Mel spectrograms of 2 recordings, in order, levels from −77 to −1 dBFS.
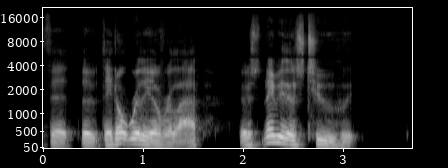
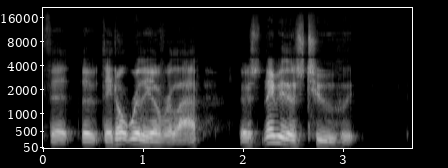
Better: first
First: none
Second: thin; very slightly; fading below 250 Hz

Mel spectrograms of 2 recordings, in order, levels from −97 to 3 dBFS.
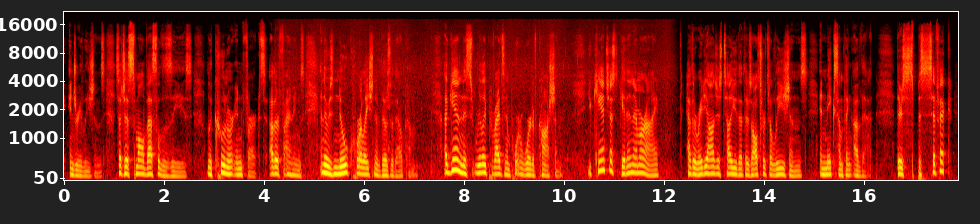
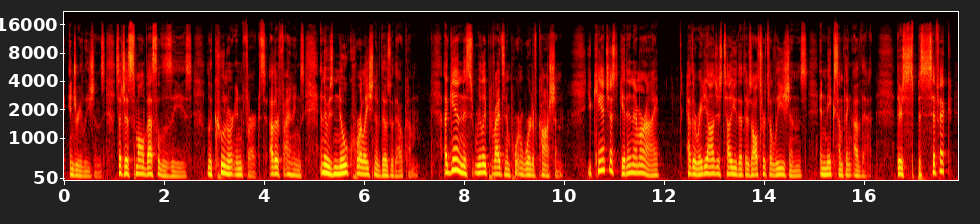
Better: second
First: hiss; faint; from 4 to 12 s; 25 dB below the speech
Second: none

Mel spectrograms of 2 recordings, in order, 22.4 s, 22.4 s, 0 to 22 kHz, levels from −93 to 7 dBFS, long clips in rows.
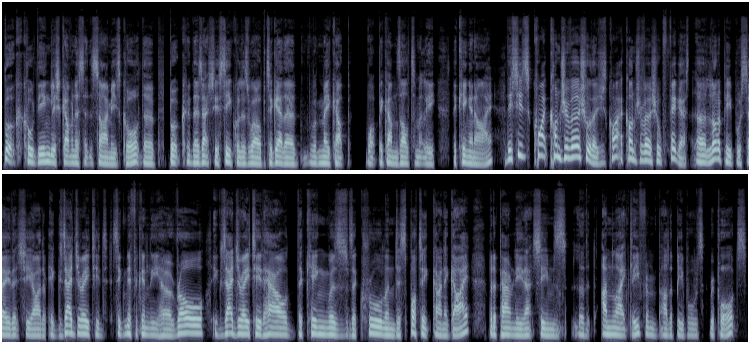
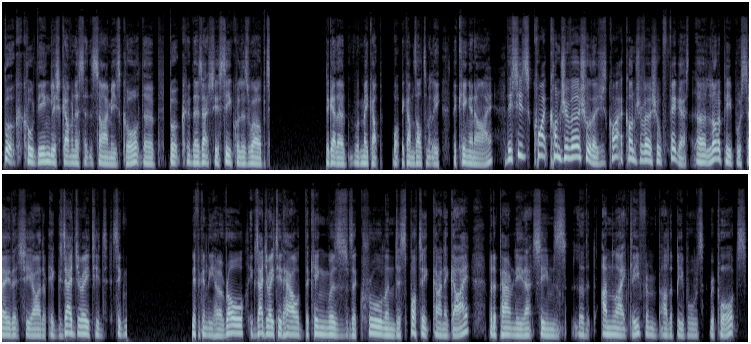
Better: first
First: none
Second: audio freezing; at 4 s for 1 s and at 13 s for 1 s

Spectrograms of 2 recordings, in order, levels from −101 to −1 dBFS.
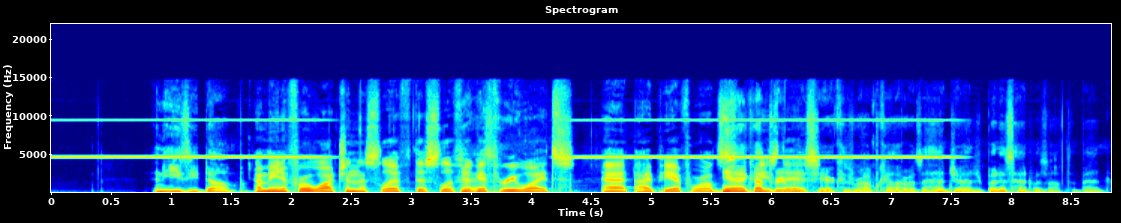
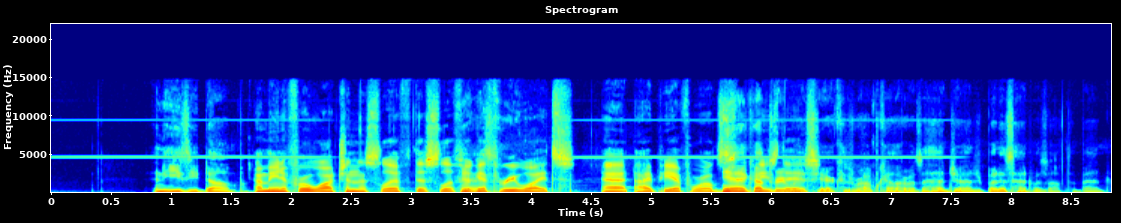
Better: second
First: high-pitched whine; loud; until 2.5 s and from 4.5 to 7.5 s; 4.5 kHz, 8 dB below the speech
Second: high-pitched whine; faint; until 2.5 s and from 4.5 to 7.5 s; 4.5 kHz, 25 dB below the speech

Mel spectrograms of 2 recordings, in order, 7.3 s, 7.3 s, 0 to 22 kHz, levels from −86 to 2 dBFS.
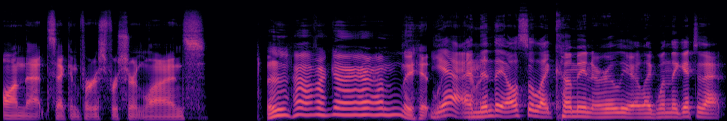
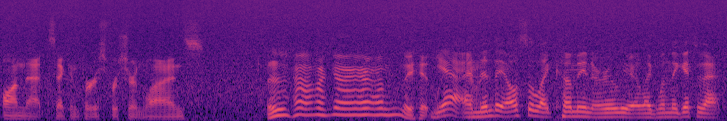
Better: first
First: none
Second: hiss; loud; throughout; 3 dB below the speech

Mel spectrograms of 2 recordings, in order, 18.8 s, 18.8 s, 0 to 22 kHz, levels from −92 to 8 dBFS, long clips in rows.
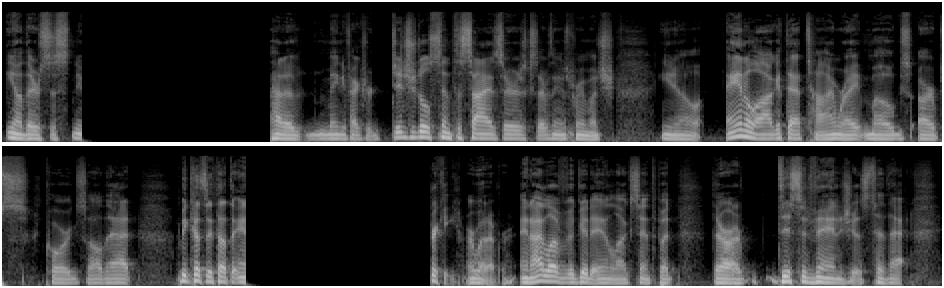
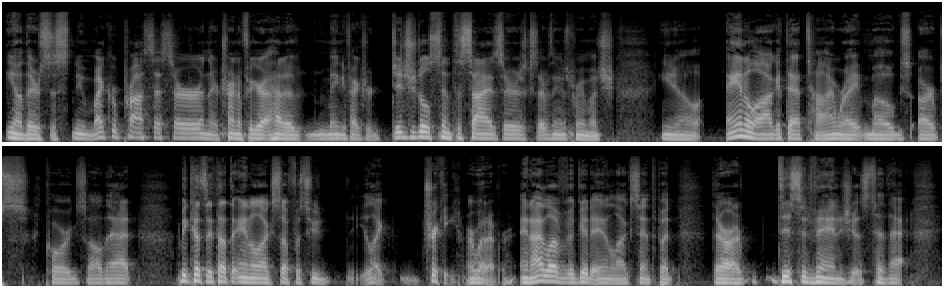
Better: second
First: audio cutting out; at 1 s for 2 s and at 12 s for 2 s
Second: none

